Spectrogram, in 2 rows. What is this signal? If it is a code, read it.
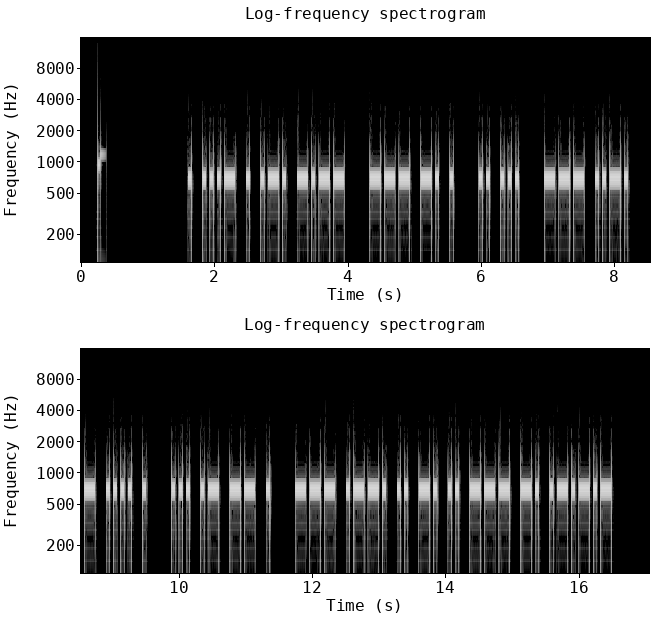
Morse code, heard as a keyed tone, about 22 wpm, 700 Hz. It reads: EVERY ONE IS OF THE SAME OPINION.
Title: Sentences from Top 1200 Words 22wpm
